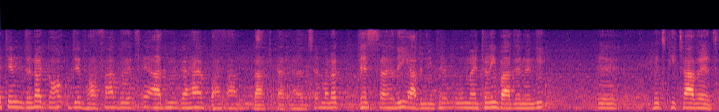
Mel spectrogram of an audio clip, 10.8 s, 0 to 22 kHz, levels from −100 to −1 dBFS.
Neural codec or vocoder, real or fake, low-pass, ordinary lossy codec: codec, 16 kHz, 1.1 kbps, Voila-Tokenizer; fake; 7.2 kHz; none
